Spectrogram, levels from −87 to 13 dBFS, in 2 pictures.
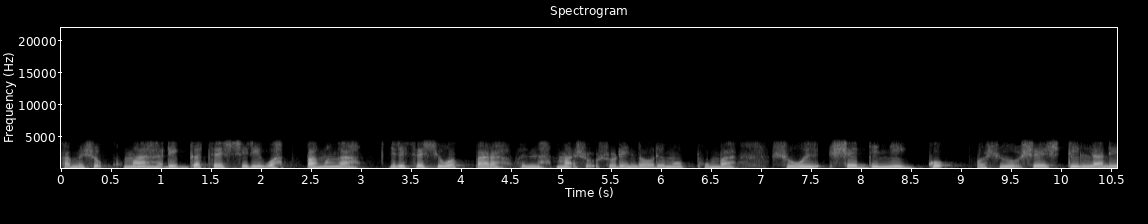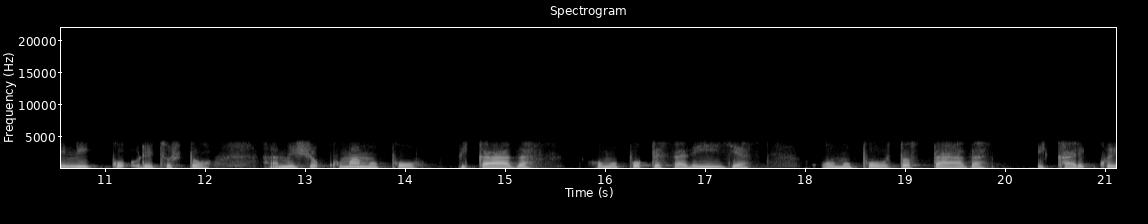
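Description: Across the whole clip, speech is muffled and hoarse with nothing above 4.3 kHz, likely heavy Opus compression in its speech mode: hoarse rather than swirly like MP3.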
